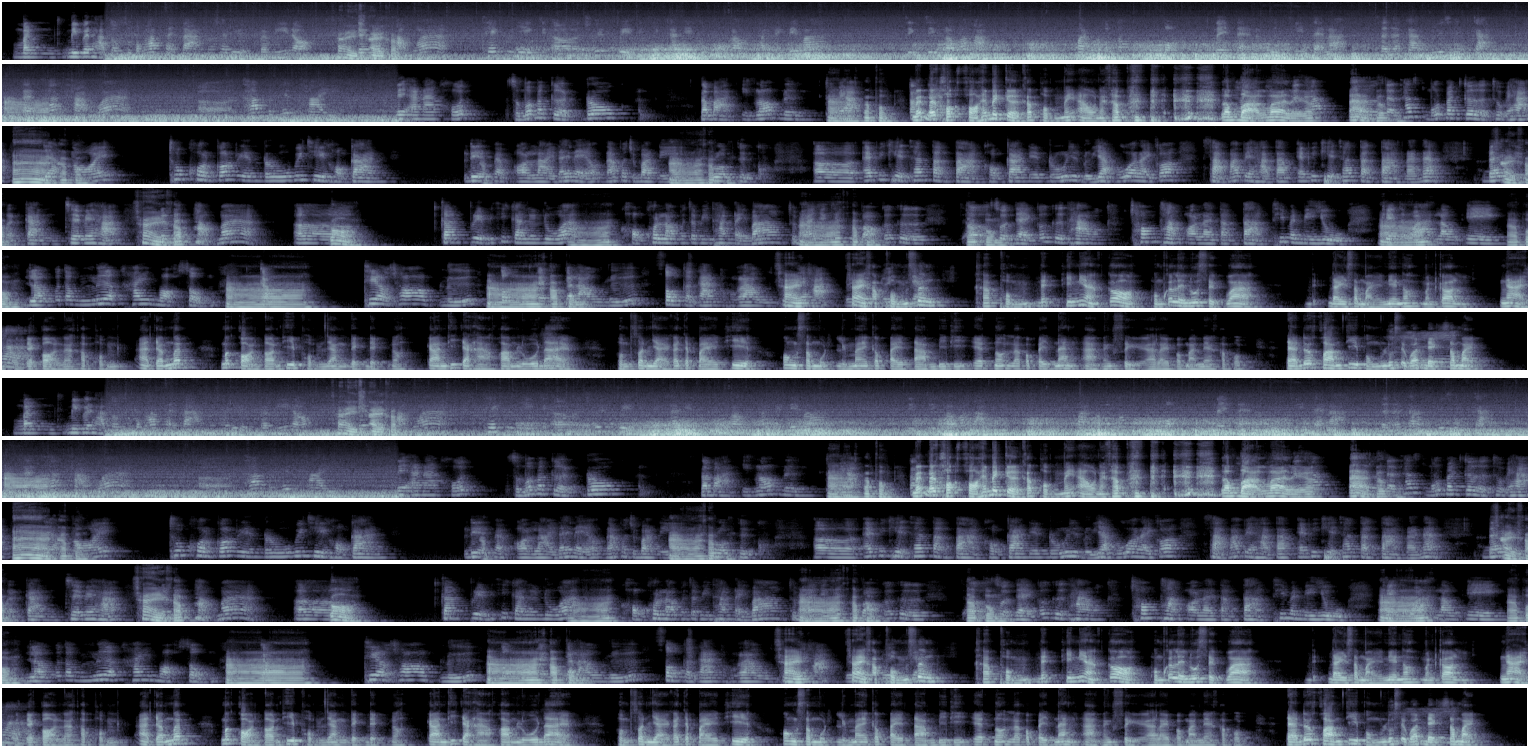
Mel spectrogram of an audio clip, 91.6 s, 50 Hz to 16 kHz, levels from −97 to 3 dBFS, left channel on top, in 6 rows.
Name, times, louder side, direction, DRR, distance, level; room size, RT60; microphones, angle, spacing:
voice 1, 0.1-4.5 4.8-8.3 9.0-9.9 10.7-13.5 13.8-16.5 17.2-18.7 19.2-19.9 20.4-21.4 22.3-23.9 24.3-24.7 27.6-27.8 28.3-28.5 28.7-30.6 30.9-31.6 32.2-34.3 35.1-38.2 38.6-44.9 45.3-46.9 47.4-48.3 48.7-49.3 50.2-51.5 52.0-55.0 55.4-56.8 57.1-60.8 61.3-63.2 63.6-63.7 64.7-65.8 66.0-67.4 67.7-70.3 76.3-76.6 81.6-81.9 90.2-90.9, left 3 dB, 85° left, 3 dB, 2.7 m, -40 dB
sound 1, 1.0-19.2, equal, 10° left, 1.2 m, -28 dB
voice 2, 3.4-4.0 15.3-15.8 23.5-28.4 28.7-29.1 30.6-31.4 37.2-37.6 45.5-45.8 47.2-47.6 49.1-49.3 51.4-51.9 53.7-54.5 55.4-55.8 59.6-60.1 60.8-61.2 63.3-64.1 65.9-66.9 68.9-69.1 69.5-70.4 70.8-73.6 74.1-75.7 76.0-78.1 78.5-82.0 82.5-83.8 84.1-88.4 89.2-91.0, right 1 dB, 10° right, 9 dB, 0.8 m, -29 dB
10.5 x 6.0 x 5.1 m, 0.35 s
head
